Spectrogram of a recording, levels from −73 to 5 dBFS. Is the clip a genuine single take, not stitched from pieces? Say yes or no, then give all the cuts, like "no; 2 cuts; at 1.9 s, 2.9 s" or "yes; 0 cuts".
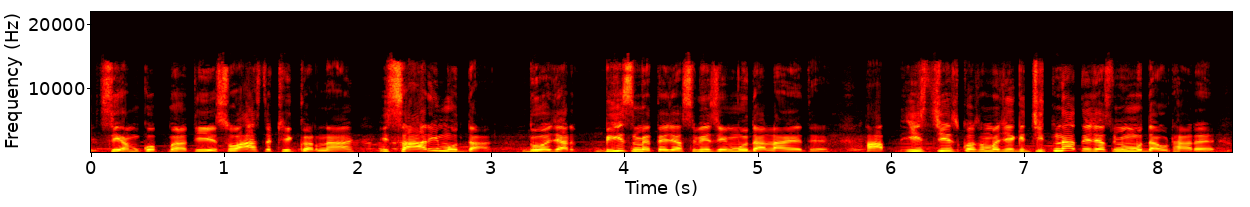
yes; 0 cuts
